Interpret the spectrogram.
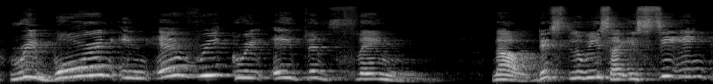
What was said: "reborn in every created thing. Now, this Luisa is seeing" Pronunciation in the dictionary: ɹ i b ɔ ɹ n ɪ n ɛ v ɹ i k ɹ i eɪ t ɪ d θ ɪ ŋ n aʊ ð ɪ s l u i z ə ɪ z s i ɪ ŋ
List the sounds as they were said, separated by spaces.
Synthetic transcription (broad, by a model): ɹ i b ɔ ɹ n ɪ n ɛ v ɹ i k ɹ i eɪ t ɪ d θ ɪ ŋ n aʊ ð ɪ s l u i s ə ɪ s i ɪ ŋ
